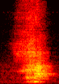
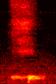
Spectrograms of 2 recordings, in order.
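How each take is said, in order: First: The vowel is an open, unrounded 'ah'. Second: The vowel is an open, rounded 'aw'. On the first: This is how Americans say it. "미국인들은 하" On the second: This is how the British say it. "영국인은 허 합니다. 바로 입 크게 벌린 오 발음"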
